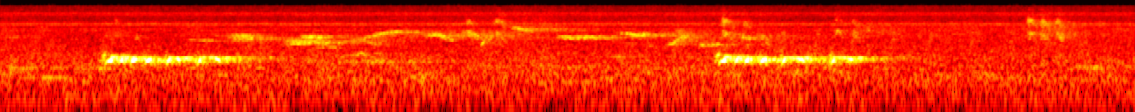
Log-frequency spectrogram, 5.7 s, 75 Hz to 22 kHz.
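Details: Adult zebra dove in Ubon Ratchathani, Thailand, 21 September 2022: two rapid, trilled, staccato cooing phrases about a second long, roughly three seconds apart, with thin high chirps and whistles from other birds behind.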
